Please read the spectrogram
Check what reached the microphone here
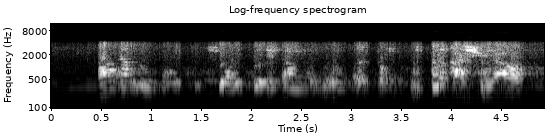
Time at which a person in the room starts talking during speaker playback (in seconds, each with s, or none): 0.6 s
